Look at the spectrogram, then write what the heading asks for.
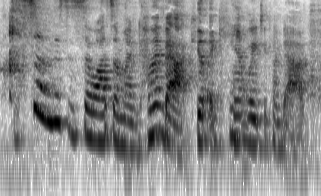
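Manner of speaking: loud, high, thrilled exclamation breaking into a laugh. Retold or imitated. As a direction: burst out with joy, close to a squeal. Thrilled reaction to the blessing.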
